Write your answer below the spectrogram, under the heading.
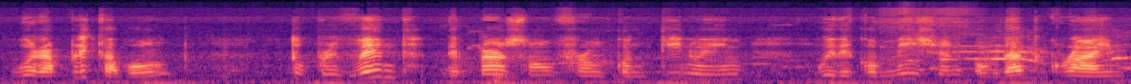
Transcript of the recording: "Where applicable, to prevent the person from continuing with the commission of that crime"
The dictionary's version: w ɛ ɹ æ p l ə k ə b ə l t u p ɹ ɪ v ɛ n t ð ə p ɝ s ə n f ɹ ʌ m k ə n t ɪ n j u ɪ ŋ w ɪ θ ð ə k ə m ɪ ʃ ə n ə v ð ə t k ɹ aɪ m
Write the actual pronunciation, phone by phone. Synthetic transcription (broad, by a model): w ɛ ɹ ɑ p l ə k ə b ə l t u p ɹ ɪ v ɛ n t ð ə p ɝ s ə n f ɹ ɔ m k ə n t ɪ n j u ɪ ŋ w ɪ ð ə k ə m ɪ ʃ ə n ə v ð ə t k ɹ aɪ m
